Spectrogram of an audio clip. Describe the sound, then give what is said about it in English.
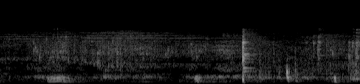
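Coffee streams steadily into a cup with a soft, continuous trickling wash, punctuated near the end by a few light clinks and taps of crockery, fairly quiet. “Go ahead and pour. Okay. Cream and sugar? No, black for me.”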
